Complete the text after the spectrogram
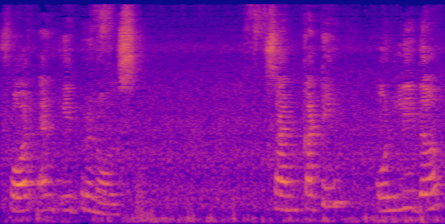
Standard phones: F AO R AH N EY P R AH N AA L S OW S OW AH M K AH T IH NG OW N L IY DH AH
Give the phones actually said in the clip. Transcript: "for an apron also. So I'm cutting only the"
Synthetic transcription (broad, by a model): F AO R AH N EY P R AH N AA L S OW S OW AH M K AH T IH NG OW N L IY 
